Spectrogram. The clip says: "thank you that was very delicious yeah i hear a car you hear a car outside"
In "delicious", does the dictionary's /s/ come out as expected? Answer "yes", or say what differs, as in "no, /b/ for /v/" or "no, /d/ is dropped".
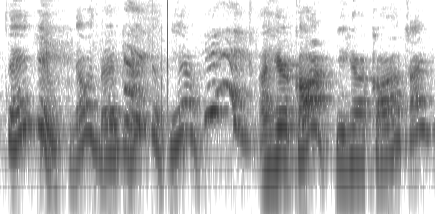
no, /s/ is dropped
